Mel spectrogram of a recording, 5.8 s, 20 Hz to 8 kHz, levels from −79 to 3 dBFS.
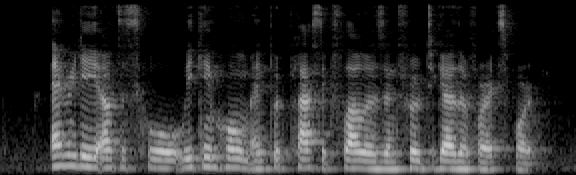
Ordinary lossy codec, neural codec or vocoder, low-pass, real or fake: none; none; 7.2 kHz; real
